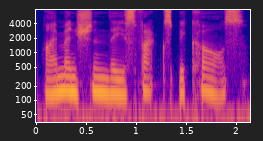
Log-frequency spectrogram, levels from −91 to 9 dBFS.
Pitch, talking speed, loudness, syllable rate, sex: 145 Hz, 140 wpm, -21 LUFS, 4.6 syllables/s, male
